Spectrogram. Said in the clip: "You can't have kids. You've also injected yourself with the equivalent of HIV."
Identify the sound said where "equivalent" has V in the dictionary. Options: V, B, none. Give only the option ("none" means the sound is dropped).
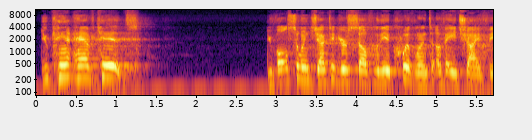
V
